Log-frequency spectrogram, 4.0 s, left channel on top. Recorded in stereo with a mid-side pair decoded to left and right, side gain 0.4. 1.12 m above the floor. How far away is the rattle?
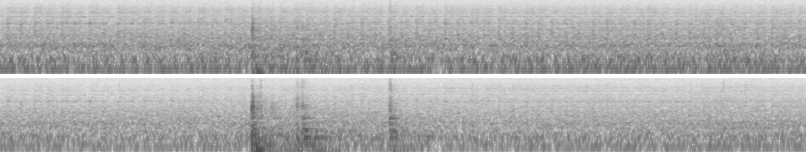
About 1.8 m.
